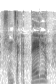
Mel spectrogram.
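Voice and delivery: usual speaking voice

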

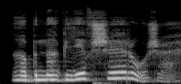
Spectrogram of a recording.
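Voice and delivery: slow hissed insult. Acted. Pinned wife hisses an insult at husband, hissed. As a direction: hiss it at him with contempt. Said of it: "прошипела Руслана".

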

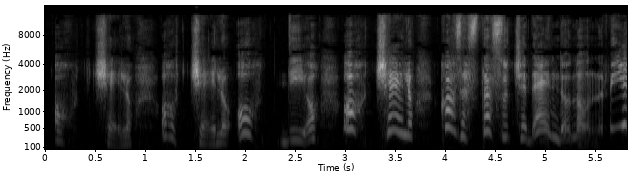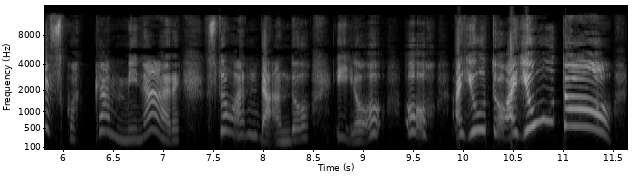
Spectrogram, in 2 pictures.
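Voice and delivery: rising into a high, panicked shriek for help; frightened old lady calling aiuto as she lifts off; panicked cries for help. Acted. Miss Persimon floats up, panicking.

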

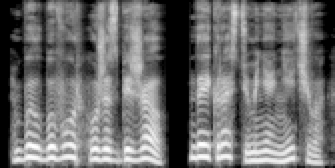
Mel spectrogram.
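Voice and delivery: ordinary delivery, nothing marked

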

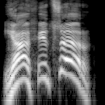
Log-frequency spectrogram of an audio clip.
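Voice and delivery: high, forceful protest; indignant. A narrator's reading. Grown son insisting on his rank, indignant. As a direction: assert it hotly, pitched high. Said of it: "возмутился Феофил".

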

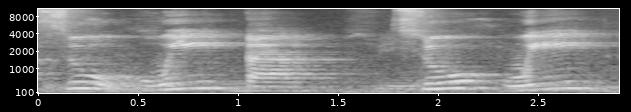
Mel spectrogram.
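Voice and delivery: سوء drawn out very slowly with a rounded u; very slow original form. Shown as a demonstration. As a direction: stretch the word سوء slowly to show the root. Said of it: "سيئة ما أصلها؟". (نطق سوء ببطء شديد)

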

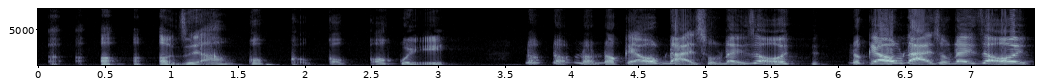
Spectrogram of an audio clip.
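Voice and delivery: frightened babbling; terrified stammer. Acted. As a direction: stutter in fear, rising to panic. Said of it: "Thằng Ngưu lắp bắp".

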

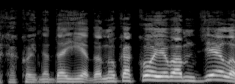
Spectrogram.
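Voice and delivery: high, loud irritated challenge; exasperated. A narrator's reading. Woman to meddling man, exasperated. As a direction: build into an angry question. Acted quarrel.

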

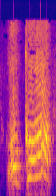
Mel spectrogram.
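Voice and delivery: high, loud gasp of alarm; hoarse exclamation. A narrator's reading. Man hearing the door shudder, hoarse. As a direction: croak it out in shock. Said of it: "просипел Волына".

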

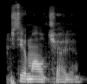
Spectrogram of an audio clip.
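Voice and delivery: ordinary delivery, nothing marked

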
